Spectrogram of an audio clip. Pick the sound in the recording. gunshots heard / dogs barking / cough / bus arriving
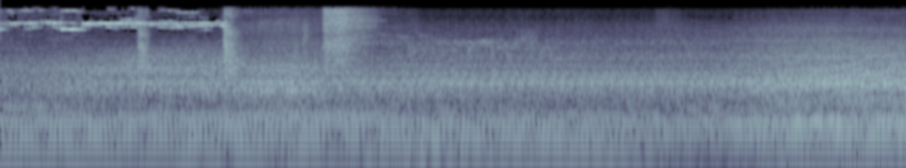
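bus arriving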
